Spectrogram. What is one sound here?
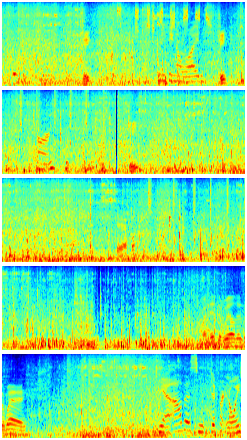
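Sled runners hiss and scrape over snow.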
